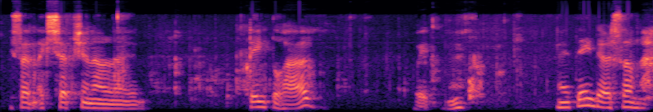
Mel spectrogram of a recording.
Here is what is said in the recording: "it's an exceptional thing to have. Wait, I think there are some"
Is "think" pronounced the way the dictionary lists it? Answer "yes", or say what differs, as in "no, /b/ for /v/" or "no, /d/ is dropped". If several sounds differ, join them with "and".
no, /t/ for /θ/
